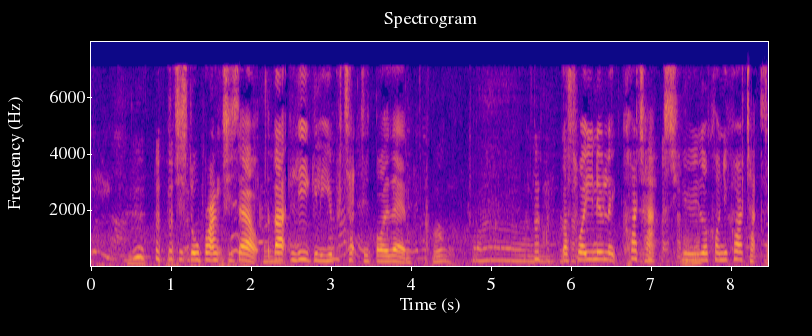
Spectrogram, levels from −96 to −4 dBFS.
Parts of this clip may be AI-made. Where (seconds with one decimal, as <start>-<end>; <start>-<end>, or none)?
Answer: 4.8-5.6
